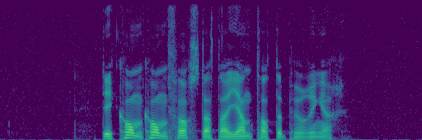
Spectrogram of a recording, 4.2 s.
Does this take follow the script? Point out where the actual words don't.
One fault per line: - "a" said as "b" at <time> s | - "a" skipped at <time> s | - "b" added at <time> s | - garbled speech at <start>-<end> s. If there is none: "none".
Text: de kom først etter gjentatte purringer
- "kom" added at 1.5 s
